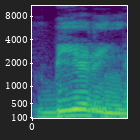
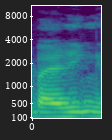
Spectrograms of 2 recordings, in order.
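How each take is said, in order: First: The first syllable is said as 'bee-ya'. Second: The first syllable is said as 'bai'. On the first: This is the proper technical way of saying it. The speaker calls it right. "लेकिन जो उच्चारण है वो क्या है? बियरिंग है।" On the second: This is the everyday casual way of saying it. The speaker calls it wrong. "Normal हम लोग बोल देते हैं यार बैरिंग है"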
